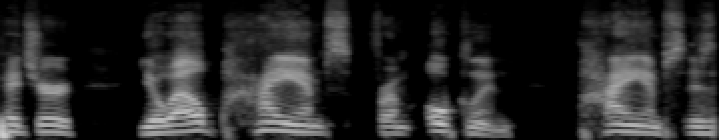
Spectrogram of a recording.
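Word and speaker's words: Payamps: receive right hand pitcher yoel payams from Oakland High amps is how you pronounce that last name I had to Google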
